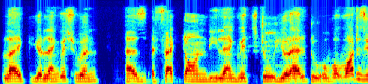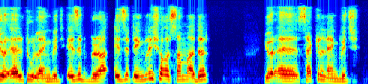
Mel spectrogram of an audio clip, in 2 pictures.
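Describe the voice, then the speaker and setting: A man's voice: on the high side, normal speed, no echo. A man from Pakistan with a Pakistani accent and Urdu as his native language, interviewing informally with hesitant, repetitive, wordy questions.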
